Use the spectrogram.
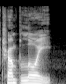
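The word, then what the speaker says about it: trompe-l'oeil: You say it like Loy, but with a hint of an E at the end. Like Trump Loy.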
